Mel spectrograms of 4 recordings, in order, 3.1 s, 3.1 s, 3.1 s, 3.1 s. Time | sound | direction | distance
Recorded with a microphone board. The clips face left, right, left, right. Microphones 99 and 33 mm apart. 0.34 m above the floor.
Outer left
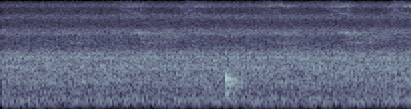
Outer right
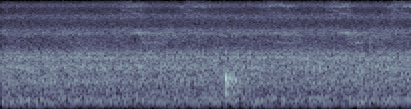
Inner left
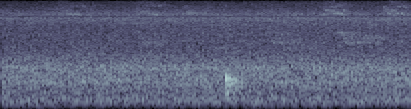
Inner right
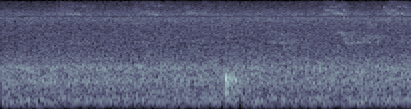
1.7 | a pop | 5° right (ahead or behind) | 1.0 m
